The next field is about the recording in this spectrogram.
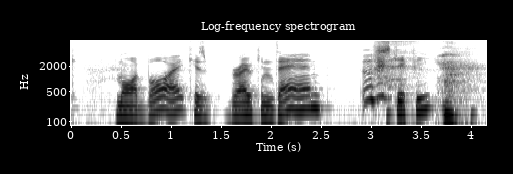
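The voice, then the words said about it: Put-on Australian accent. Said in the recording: “his Australian would be like”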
